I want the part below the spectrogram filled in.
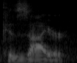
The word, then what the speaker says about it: Kizzire: But my the guy I'm looking for this week is Patton Kizzire. Still don't know if I pronounced that last name right, but I think you actually got it right. I think for the first time, you executed that perfectly.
